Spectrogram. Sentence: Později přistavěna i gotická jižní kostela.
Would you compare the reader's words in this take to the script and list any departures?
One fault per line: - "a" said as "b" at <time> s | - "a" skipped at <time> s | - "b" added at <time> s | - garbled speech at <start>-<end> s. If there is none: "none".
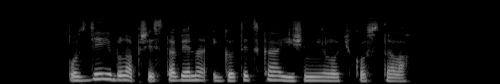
- "byla" added at 1.1 s
- "loď" added at 3.3 s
